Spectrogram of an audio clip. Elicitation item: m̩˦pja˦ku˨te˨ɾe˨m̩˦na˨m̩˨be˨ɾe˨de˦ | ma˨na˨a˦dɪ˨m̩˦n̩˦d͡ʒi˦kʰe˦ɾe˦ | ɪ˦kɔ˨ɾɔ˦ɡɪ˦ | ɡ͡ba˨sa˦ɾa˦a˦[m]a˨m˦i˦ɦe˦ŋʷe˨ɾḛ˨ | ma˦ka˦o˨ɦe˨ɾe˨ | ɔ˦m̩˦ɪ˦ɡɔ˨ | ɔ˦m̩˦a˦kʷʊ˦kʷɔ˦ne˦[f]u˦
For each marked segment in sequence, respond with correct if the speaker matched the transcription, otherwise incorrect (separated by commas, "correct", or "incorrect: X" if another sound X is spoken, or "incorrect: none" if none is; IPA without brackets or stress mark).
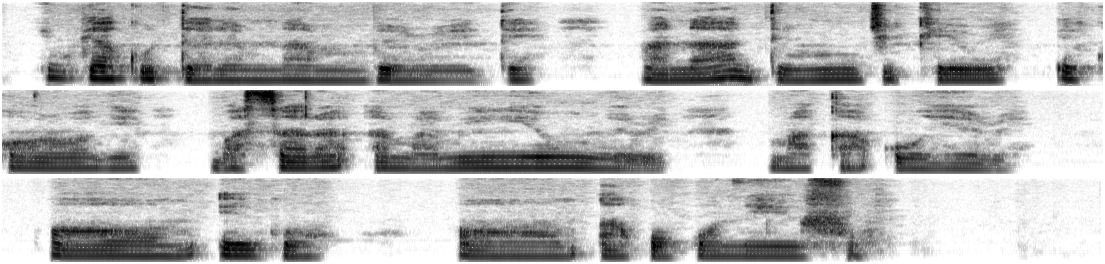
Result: correct, correct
